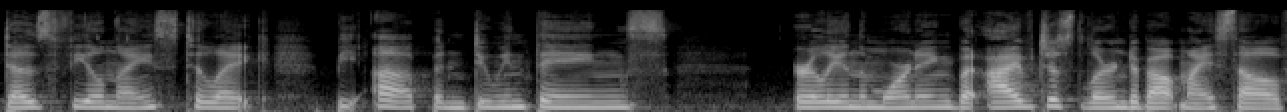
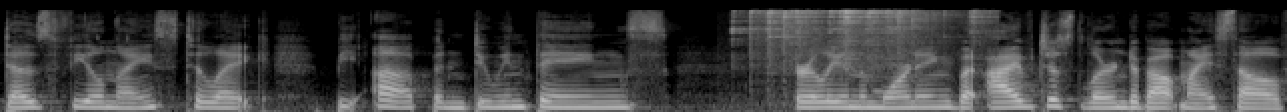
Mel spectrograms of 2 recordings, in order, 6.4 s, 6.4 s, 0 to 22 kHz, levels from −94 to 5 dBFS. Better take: first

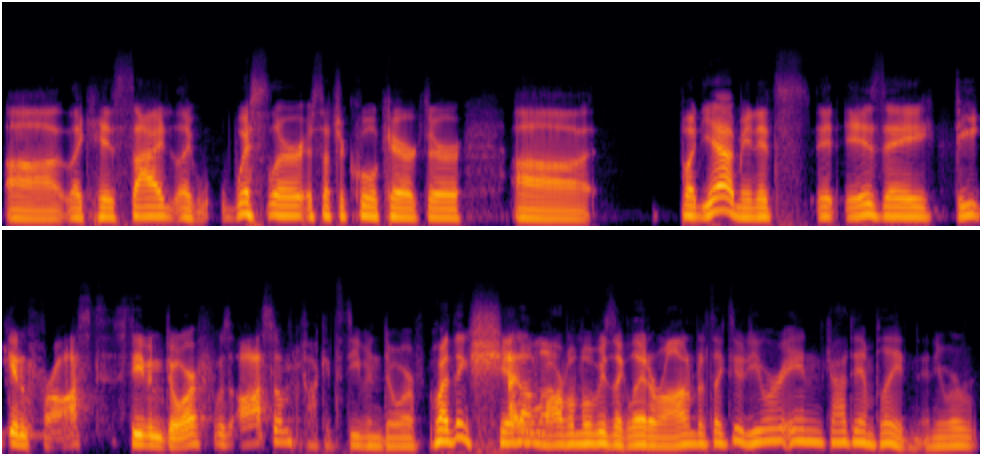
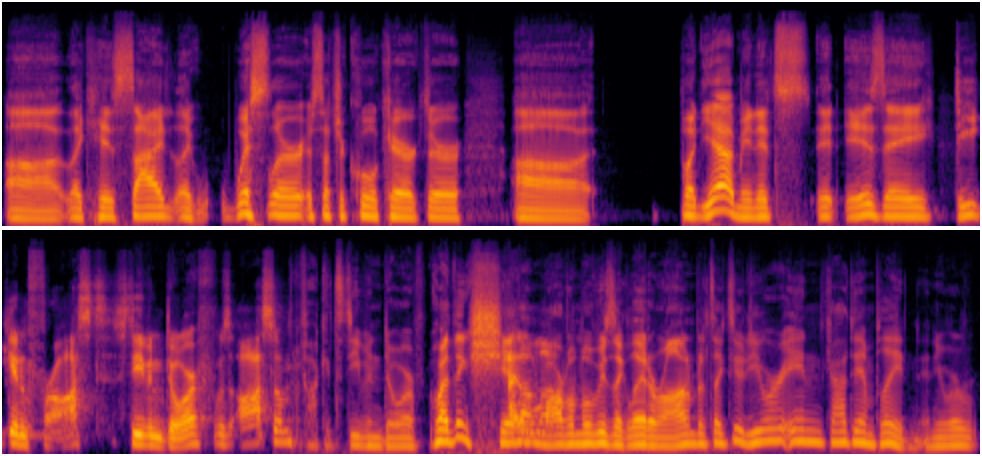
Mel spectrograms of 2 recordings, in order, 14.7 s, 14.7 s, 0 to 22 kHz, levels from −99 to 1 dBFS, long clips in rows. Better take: second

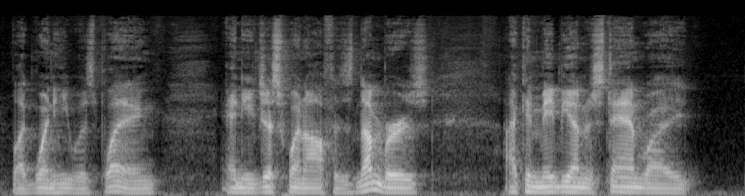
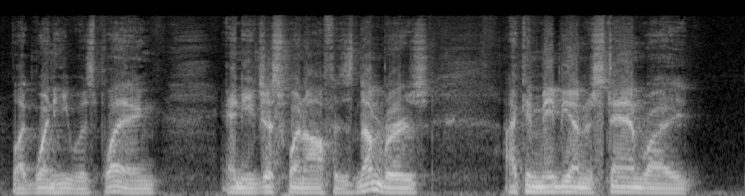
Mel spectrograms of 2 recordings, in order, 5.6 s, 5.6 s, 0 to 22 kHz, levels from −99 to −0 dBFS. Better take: first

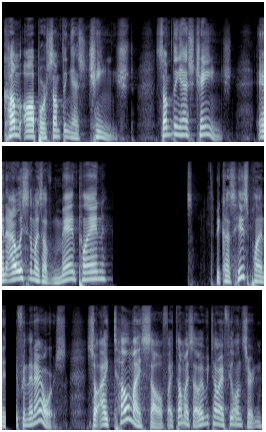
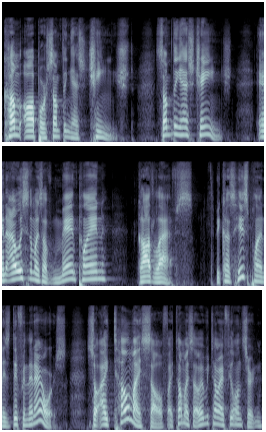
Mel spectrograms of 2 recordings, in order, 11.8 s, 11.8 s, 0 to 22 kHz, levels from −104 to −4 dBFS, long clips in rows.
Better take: second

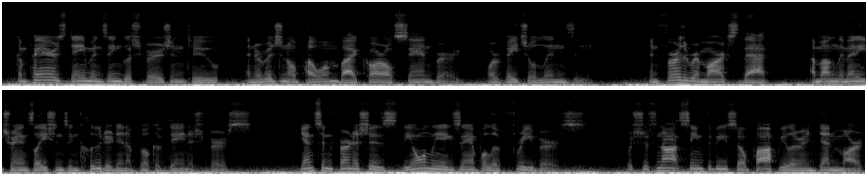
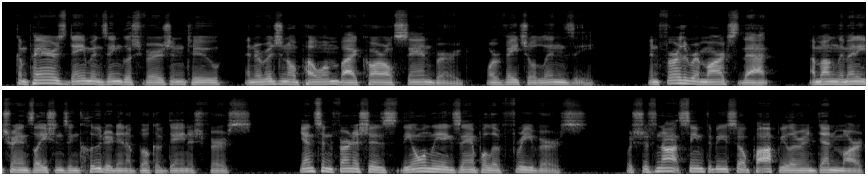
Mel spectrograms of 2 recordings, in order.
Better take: second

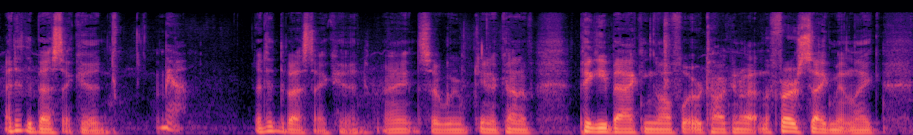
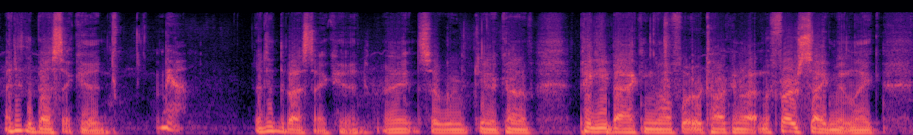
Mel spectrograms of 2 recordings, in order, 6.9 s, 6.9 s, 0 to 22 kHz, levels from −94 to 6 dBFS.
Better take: first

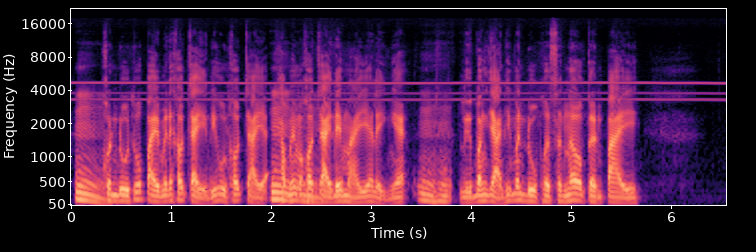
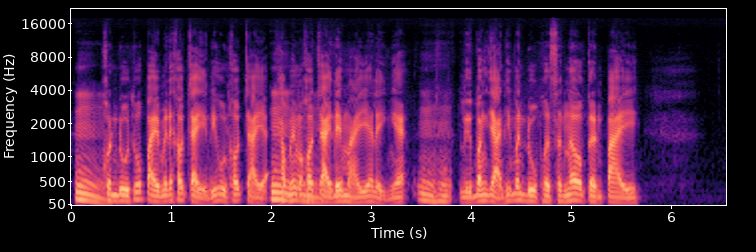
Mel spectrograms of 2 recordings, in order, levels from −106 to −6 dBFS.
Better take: second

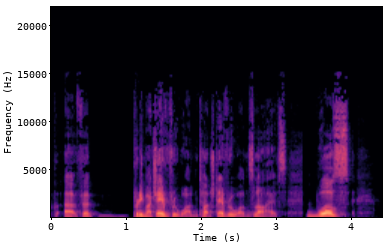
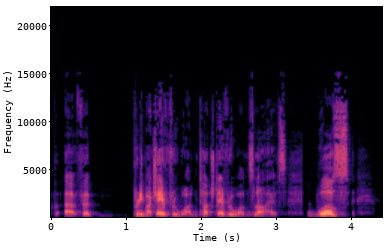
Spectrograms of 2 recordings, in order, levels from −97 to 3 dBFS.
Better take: first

